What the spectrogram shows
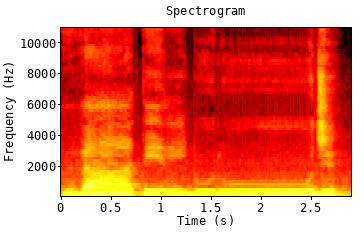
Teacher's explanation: ذات البروج، ذات میں ذال کو نرمی کے ساتھ پڑھیں گے، زبان دانتوں کے درمیان آئے گی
